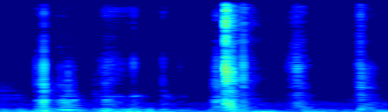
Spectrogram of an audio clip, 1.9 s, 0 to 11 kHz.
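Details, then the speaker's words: Subaru EJ255 engine from a 2006 Legacy 2.5GT with rod knock, disassembled: sharp metallic clicks as the cylinder 1 rod is pushed by hand, the only rod with play, bearing worn away; worn-out connecting rod bearing. "i can push it back hear that there is no freaking bearing left"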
